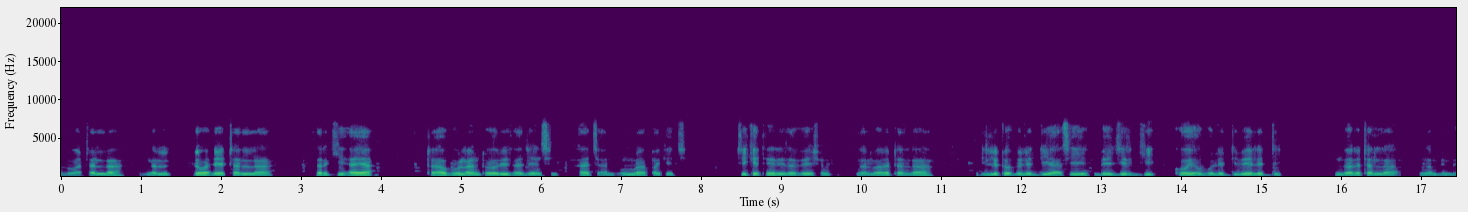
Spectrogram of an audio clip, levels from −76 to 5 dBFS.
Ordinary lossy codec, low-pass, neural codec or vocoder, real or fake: Opus, 16 kbps; 7.2 kHz; none; real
